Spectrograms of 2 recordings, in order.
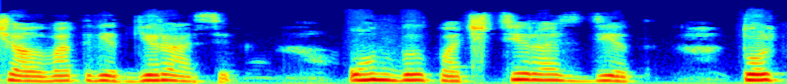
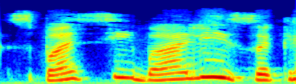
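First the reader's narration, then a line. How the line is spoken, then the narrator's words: Shouting. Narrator (Russian): крикнул он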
